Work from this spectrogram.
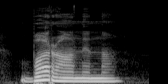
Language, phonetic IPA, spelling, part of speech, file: Ukrainian, [bɐˈranenɐ], баранина, noun, Uk-баранина.ogg
- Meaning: mutton (meat of sheep)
